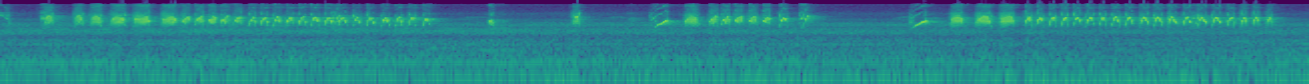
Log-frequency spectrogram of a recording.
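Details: Loud, rapid trilled song of a Purple sunbird, Cinnyris asiaticus: long bursts of fast, even, high-pitched pulses, broken by brief gaps and a couple of upward-swept notes, over a faint steady low hum.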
